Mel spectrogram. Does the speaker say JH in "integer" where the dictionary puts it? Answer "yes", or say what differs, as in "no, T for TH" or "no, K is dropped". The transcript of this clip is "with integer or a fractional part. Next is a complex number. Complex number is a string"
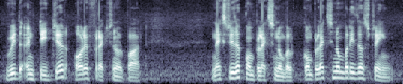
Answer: no, CH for JH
